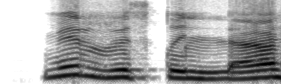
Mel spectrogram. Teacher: میم کو رو میں مدغم کیا نون کو چھوڑ کر ہم نے میم کو رو کے ساتھ ملایا بغیر غنہ کے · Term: ادغام بلا غنہ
